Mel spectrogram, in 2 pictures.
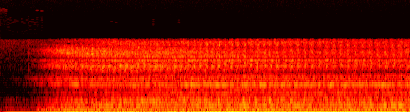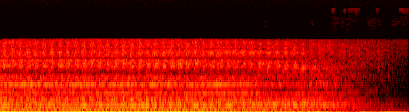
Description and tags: Monster growl
A simple growl to be used for large creatures
animal, beast, beasts, creature, creatures, creepy, dinosaur, dragon, groan, growl, growling, growls, horror, lion, monster, noise, noises, processed, roar, scary, snarl, tiger, vocalization, voice, zombie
